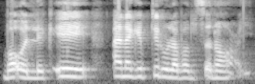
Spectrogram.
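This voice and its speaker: A woman's voice: a little high, steady tone, fast talker, darkish tone, natural voice. A woman voicing a domineering, possessive widowed mother-in-law who scolds and gives orders, with an Egyptian accent. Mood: scolding. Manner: bossy, scolding.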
